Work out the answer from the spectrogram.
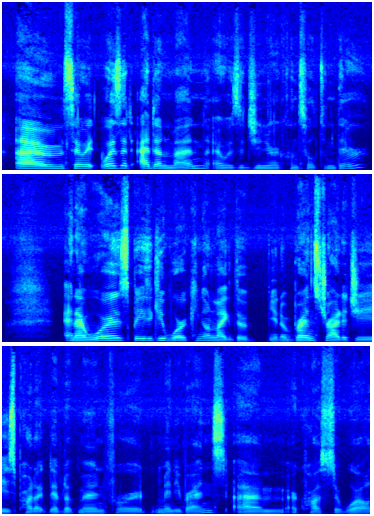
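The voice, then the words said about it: French accent. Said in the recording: “As you can tell, I'm French from my accent.”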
